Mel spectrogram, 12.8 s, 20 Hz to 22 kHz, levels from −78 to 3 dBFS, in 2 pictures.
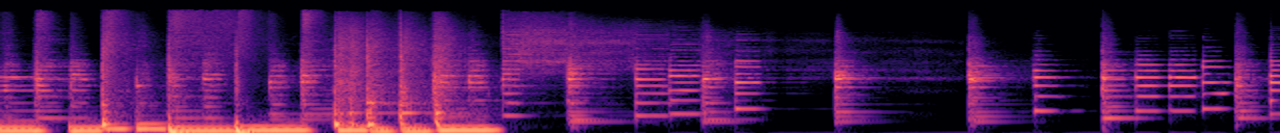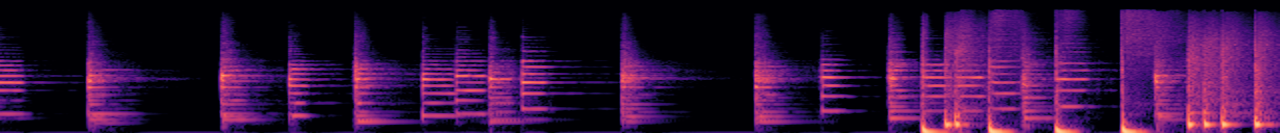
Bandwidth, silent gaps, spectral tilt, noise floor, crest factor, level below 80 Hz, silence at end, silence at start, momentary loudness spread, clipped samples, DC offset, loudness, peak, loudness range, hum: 17 kHz; none; -4.5 dB/octave; -52 dBFS; 16 dB; -26 dBFS; 0 s; 0 s; 9 LU; under 0.1%; under 0.1%; -21 LUFS; -4 dBFS; 6 LU; none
